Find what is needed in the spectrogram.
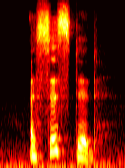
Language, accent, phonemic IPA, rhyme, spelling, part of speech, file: English, US, /əˈsɪstɪd/, -ɪstɪd, assisted, verb, En-us-assisted.ogg
- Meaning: simple past and past participle of assist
